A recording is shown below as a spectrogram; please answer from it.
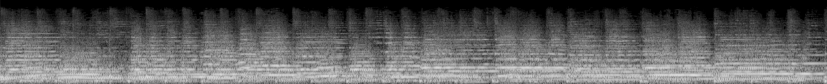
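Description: A live bailinho band of trumpets, trombone, tuba, saxophones, clarinets and acoustic guitars playing an instrumental passage, the brass carrying the tune in long held notes.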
